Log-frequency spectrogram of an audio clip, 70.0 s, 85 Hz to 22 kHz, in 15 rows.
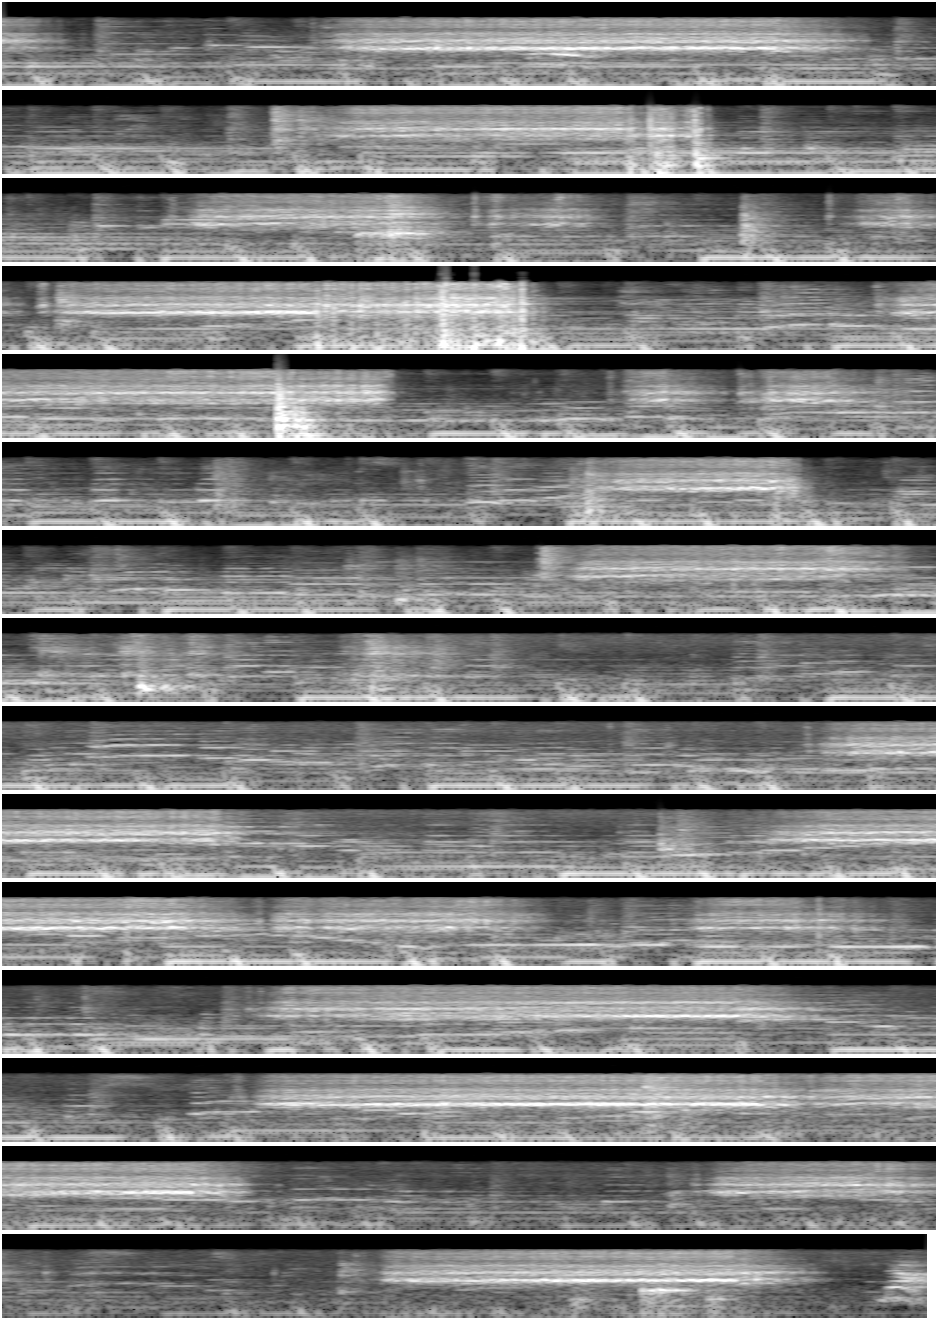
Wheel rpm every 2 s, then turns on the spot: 20, 100, 10, 70, 10, 50, 10, 80, 30, 60, 50, 30, 0, 40, 0, 50, 20, 0, 0, 0, 20, 60, 0, 90, 50, 20, 60, 60, 30, 110, 90, 10, 40, 30, 70.
none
